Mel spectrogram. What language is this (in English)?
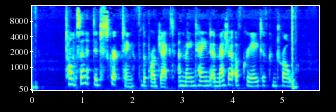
English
